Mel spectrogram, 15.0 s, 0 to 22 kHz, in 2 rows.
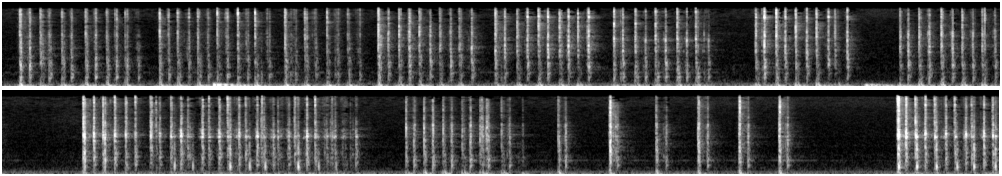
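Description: Fingertips tap and press the plastic keycaps of a compact 60% RGB mechanical keyboard held at an angle, producing fast, dense bursts of sharp clicky clacks with brief pauses between runs. Toward the end the taps thin into sparse single clicks before a final flurry.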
